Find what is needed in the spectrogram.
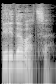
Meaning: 1. to go over to, to spread 2. passive of передава́ть (peredavátʹ)
- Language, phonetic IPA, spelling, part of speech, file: Russian, [pʲɪrʲɪdɐˈvat͡sːə], передаваться, verb, Ru-передаваться.ogg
